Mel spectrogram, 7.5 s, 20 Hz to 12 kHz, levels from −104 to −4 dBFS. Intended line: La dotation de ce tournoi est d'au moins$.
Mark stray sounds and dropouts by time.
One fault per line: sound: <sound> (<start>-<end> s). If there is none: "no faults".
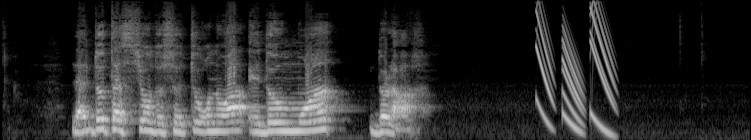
sound: chirp (5.4-6.2 s)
